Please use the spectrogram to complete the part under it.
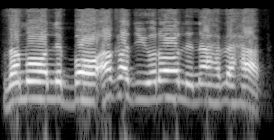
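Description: A man with a slightly high voice teaches a grammar lesson. He reads a text slowly, then explains it in quicker speech and recites word forms in long drills. The recording sounds dull and lo-fi. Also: level tone. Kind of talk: classroom lecture, reading and explaining a text.

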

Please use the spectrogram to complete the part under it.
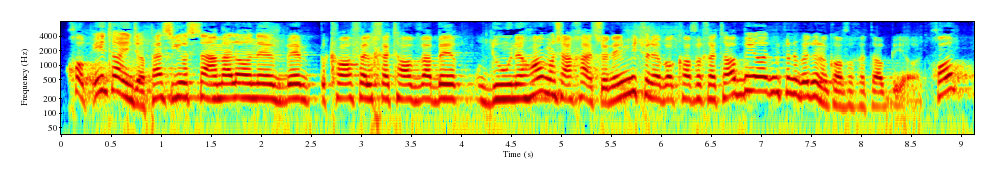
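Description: A high-voiced man teaches a grammar lesson, speaking in an animated, patient, explanatory way and pausing to draw out example words slowly. The recording sounds dull and lo-fi, lacking top end.

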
